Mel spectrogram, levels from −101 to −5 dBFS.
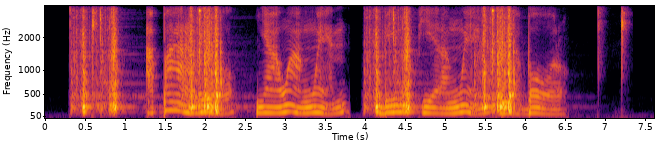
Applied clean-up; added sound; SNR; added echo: none; Mechanisms; -3 dB; none.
